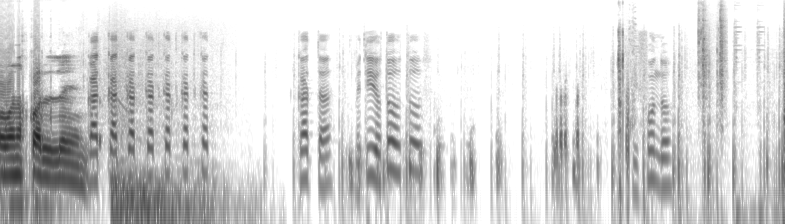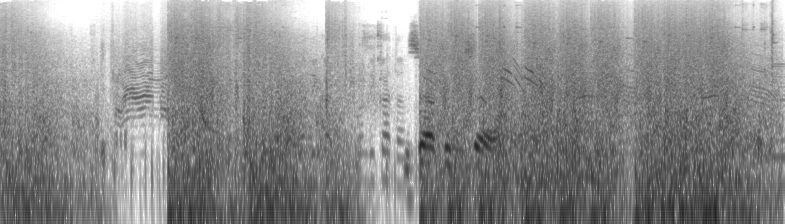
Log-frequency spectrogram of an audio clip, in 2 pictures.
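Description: A flashbang grenade bursts with a sharp bang.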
